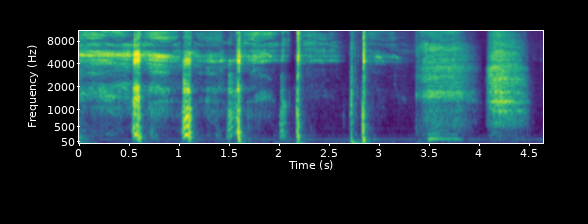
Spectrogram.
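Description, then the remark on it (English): Someone lets out a quick, uneven cluster of about six short, dry coughs after taking a hit of cannabis, then two long, breathy exhales. No one speaks. “A little cough sensation.”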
